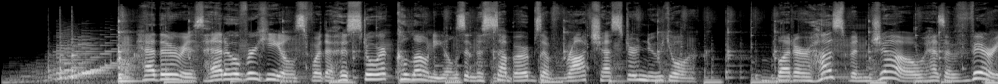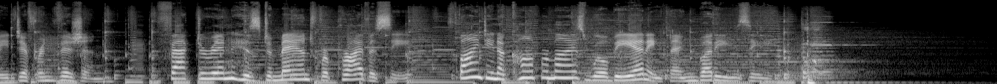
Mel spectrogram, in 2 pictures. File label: Promo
